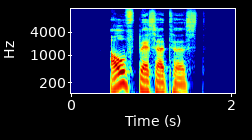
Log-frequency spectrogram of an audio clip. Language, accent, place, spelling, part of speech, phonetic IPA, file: German, Germany, Berlin, aufbessertest, verb, [ˈaʊ̯fˌbɛsɐtəst], De-aufbessertest.ogg
- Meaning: inflection of aufbessern: 1. second-person singular dependent preterite 2. second-person singular dependent subjunctive II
